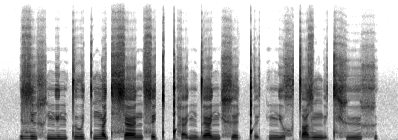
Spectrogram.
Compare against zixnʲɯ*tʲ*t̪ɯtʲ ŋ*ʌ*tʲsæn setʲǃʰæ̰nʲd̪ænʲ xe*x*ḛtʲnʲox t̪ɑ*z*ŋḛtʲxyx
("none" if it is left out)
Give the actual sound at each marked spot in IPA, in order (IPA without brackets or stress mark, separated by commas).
nʲ, ɑ, ǃ, z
